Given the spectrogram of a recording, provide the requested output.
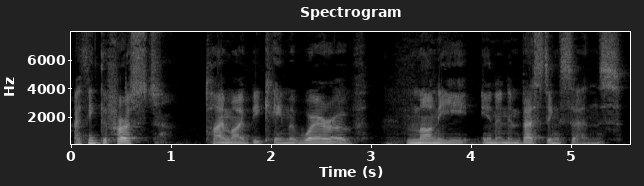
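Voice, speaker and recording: A man's voice: sits low, unhurried, fairly bright tone. A man in his forties from Sweden, a guest investor answering questions thoughtfully, with frequent hesitations and restarts. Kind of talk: interview.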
